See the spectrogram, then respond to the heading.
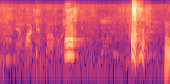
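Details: Two-month-old baby sleeping in a quiet room gives two or three quick, sharp little sneezes after soft adult talk; sneezing during sleep.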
